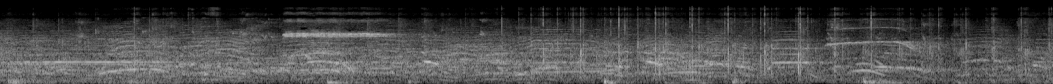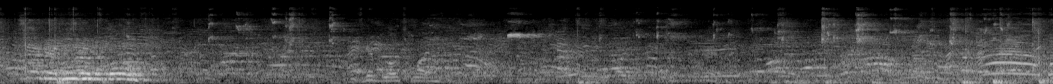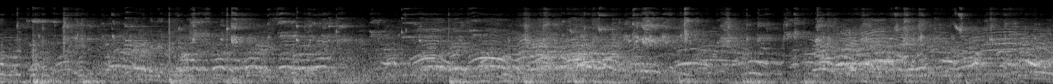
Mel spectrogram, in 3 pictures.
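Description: Gymnasium crowd chatter and shouting with a basketball bouncing on the hardwood court, in a large echoing hall. A referee's whistle sounds for about a second a few seconds in and briefly again near the middle, and a louder shout rises around the middle.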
